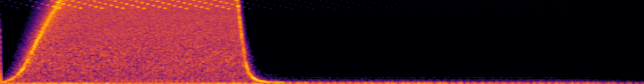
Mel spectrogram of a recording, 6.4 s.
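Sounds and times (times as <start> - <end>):
synth effects: 0.0 - 2.8.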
